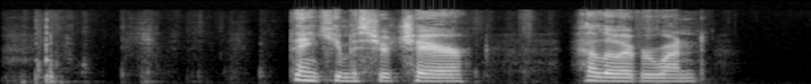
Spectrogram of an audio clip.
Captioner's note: speaking french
